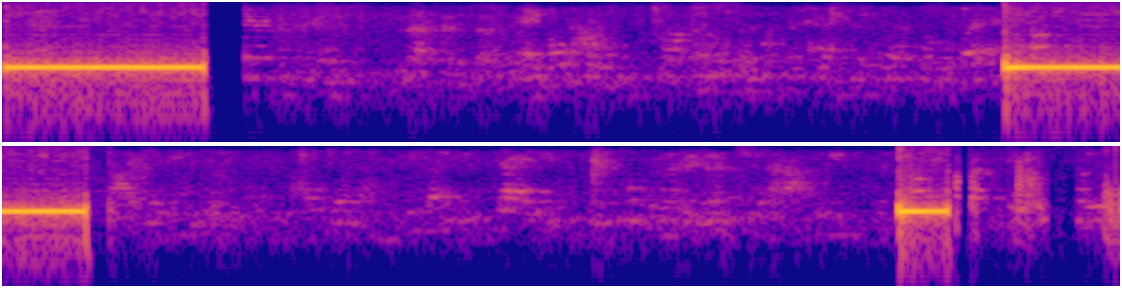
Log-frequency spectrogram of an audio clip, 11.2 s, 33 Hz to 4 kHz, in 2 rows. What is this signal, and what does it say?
Ringback tone (Europe, 425 Hz), with speech.
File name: out- -2007- - - .31446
